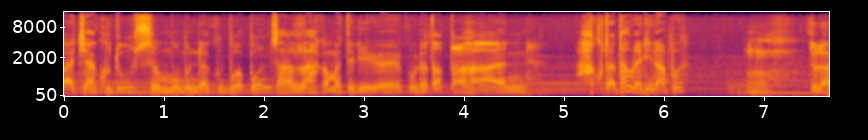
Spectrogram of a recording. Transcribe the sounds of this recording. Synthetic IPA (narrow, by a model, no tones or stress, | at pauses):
ba̰t͡ʃaakut̪usəmũəbəndaakubuaʔ̪̚pʊnsalahkaʔmat̪ədikudaht̪a̰ʔt̪aɦan | aku̥t̪aʔt̪auladinãʔapə | t̪ula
